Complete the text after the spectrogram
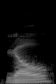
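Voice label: "rou", Mandarin Chinese pinyin voice, second tone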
